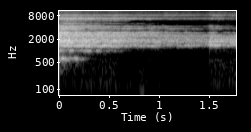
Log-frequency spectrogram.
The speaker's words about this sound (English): So we'll of course breathe first. So just take a deep breath in and slowly exhale.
